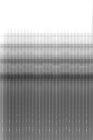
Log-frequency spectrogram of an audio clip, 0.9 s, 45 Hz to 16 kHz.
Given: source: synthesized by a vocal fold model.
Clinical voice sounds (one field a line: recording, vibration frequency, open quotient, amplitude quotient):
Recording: sustained vowel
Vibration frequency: 30 Hz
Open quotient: 0.1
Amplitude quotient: 1.4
